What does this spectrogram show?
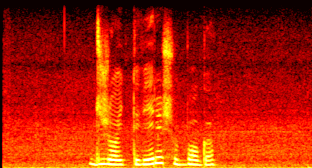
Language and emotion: Russian, neutral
